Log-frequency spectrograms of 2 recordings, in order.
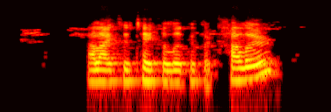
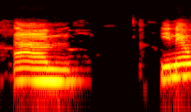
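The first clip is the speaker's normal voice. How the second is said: ordinary talk, nothing marked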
